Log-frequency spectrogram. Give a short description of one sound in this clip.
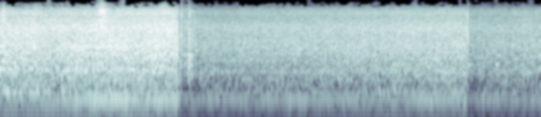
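An electric fan whirs steadily nearby.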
